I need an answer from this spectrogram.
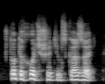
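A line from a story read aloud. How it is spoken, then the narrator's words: Gloomy question. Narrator (Russian): мрачно поинтересовался снайпер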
